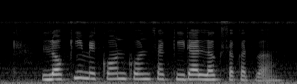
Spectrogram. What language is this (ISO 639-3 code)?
bho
